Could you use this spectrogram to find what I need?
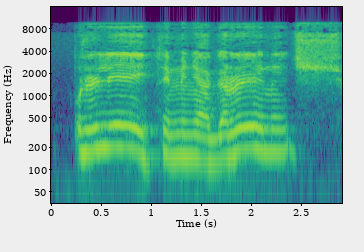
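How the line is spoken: Pleading. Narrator (Russian): взмолился Иван

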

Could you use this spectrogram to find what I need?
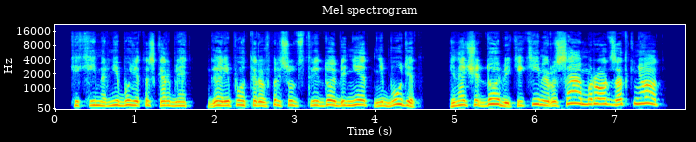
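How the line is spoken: High thin exclamation. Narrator (Russian): тонким голоском воскликнул Добби

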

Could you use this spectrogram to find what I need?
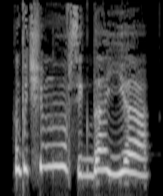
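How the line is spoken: Whining, whimpering. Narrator (Russian): захныкала Сонька

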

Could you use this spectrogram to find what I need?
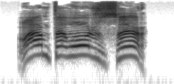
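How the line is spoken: Knight shouting. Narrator (Russian): крикнул рыцарь

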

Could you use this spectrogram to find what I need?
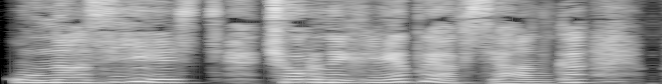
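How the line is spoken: Cheerful reply. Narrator (Russian): бодро ответила тетушка Бринкер

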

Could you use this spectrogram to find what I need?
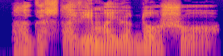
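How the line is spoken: Old man whispering. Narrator (Russian): прошептал старый бармен

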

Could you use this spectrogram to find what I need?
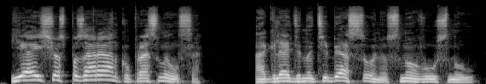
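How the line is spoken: Cheerful. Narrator (Russian): весело проговорил он

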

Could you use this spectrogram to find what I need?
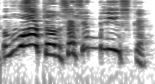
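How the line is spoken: Squeaking fox cubs. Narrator (Russian): запищали лисята

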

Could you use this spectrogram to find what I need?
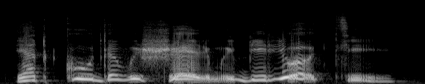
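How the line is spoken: Surprised cry. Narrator (Russian): казначей от удивления вскрикнул

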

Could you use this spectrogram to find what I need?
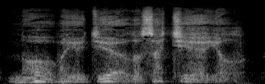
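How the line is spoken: Fearful whisper. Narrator (Russian): Матушка боязливо зашептала

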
